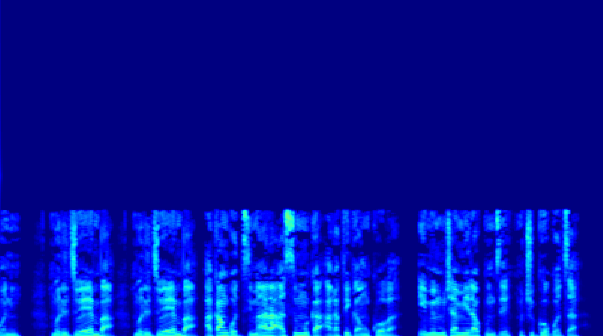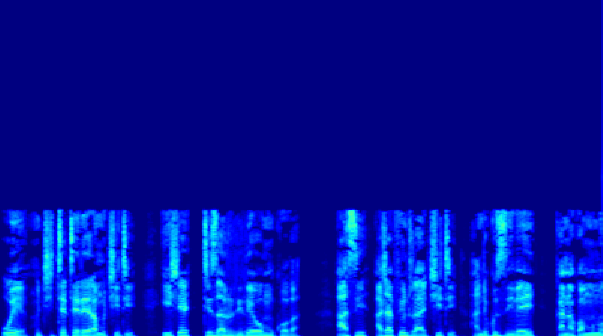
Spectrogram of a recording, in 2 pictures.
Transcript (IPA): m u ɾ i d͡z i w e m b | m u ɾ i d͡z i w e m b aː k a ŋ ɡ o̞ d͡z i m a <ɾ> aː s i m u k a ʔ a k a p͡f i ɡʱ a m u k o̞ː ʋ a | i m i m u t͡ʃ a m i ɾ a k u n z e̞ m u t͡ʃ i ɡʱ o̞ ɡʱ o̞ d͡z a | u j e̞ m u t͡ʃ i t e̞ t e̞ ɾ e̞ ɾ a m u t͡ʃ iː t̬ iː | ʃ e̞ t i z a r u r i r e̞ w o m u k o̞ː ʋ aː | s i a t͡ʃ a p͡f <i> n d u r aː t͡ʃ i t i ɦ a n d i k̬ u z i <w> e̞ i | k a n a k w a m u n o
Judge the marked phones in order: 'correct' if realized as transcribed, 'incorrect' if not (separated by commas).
correct, correct, incorrect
